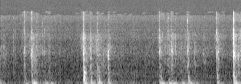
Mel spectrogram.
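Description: A few faint computer keyboard keystrokes, spaced apart, as a word is typed.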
